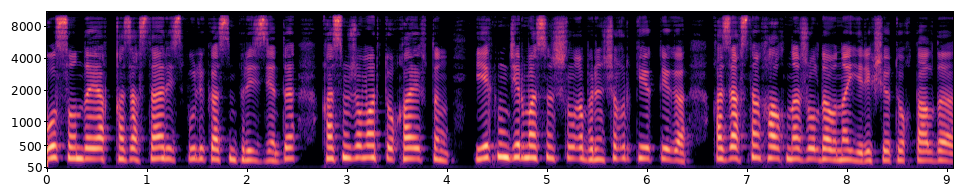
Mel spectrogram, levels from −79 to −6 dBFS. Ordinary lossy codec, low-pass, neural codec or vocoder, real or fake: none; 9.9 kHz; none; real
